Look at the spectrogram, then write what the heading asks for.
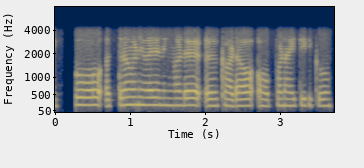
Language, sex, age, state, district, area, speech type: Malayalam, female, 18-30, Kerala, Kannur, rural, conversation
